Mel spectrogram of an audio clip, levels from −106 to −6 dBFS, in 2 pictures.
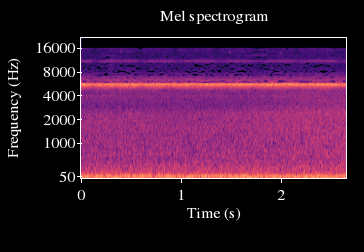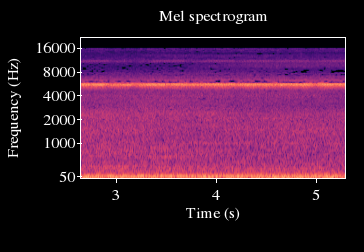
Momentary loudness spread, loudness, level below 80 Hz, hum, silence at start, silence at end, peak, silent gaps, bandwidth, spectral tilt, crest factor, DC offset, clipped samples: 1 LU; -24 LUFS; -32 dBFS; none; 0 s; 0 s; -14 dBFS; none; 16 kHz; -1 dB/octave; 12 dB; under 0.1%; under 0.1%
